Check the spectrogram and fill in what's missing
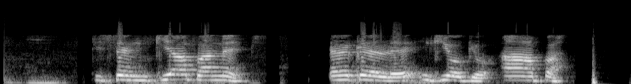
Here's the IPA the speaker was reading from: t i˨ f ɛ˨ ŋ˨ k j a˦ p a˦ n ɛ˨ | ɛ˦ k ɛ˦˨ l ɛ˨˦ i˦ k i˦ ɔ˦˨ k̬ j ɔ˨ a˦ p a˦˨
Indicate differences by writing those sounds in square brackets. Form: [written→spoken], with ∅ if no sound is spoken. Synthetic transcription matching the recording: t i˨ [f→s] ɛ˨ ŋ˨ k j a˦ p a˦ n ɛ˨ | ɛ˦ k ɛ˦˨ l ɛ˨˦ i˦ k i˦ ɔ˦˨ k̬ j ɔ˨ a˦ p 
